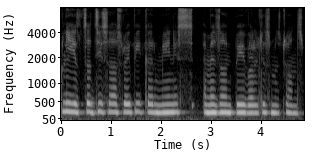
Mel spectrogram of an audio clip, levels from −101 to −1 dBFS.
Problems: none marked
